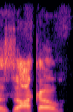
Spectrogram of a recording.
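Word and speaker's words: Zako: Now you use is it the Zaco or Zaco? Who am I? You must be saying it right. I've been saying it wrong all these years. Yeah, I've been saying Zaco forever. Yeah. But hey. Yeah, it's the Zaco, which stands for like little fish in Japanese.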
